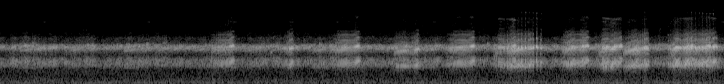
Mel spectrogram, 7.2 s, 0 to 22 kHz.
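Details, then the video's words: Frogs singing at a pond in a horse pasture, recorded with a Zoom 6: a steady background trill is joined by louder, closer pulsed croaks that come in bursts and grow more frequent toward the end. "Frogs singing"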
